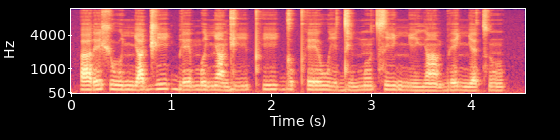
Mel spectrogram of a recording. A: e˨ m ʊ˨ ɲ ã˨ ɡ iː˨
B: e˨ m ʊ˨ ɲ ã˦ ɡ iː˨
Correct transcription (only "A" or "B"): A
